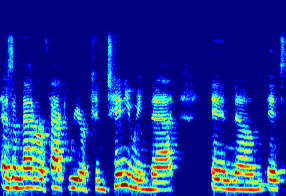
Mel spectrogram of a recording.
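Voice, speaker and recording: A woman's somewhat breathy voice in an American accent, fairly low in pitch, at a moderate pace with fairly even intonation. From Tampa, Florida. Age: 60s. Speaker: city mayor. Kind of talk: speech to community group.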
